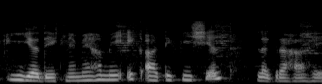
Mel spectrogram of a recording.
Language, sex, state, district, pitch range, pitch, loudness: Hindi, female, Goa, North and South Goa, 165-215 Hz, 195 Hz, -33 LUFS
